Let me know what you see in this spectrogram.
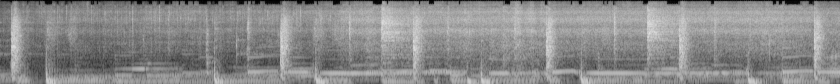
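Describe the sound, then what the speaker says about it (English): Kale sizzles and crackles loudly in a hot pan, with a steady fry broken by rhythmic scraping and stirring strokes, close up and with no voices. "so I'm going to go ahead and add my kale"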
